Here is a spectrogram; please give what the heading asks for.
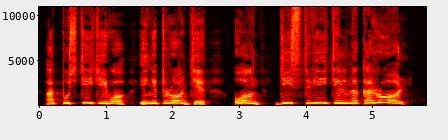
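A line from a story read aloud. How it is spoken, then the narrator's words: Ringing shout. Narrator (Russian): Том Кенти звонким голосом крикнул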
